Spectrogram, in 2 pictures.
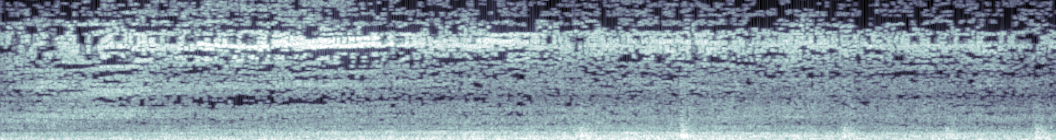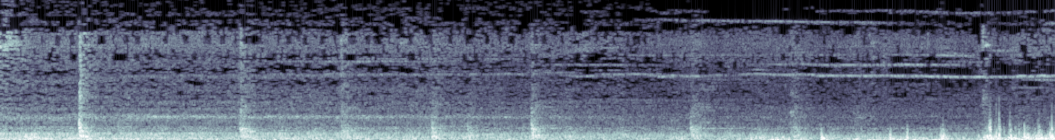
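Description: Express train's wheels running on the rails, a steady rumble with a high wheel squeal over about the first half. Then come scattered clicks and knocks of the wheels over the track, more frequent near the end.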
